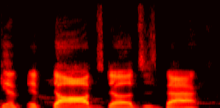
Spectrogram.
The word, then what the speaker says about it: Doubs: He was Dobbs is not pronounced Dobbs? – D-O-U-B-S. – Okay. – In Nevada, we call that Dubs.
